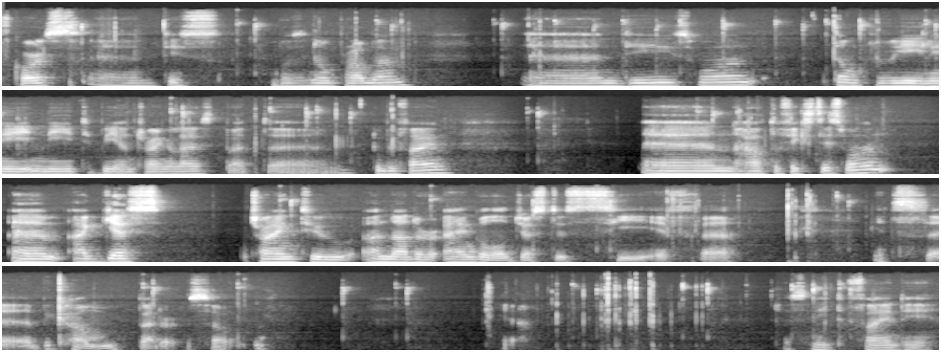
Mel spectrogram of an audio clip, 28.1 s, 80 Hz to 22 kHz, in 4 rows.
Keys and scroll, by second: 20.5 super+z, 25.8 alt+super+z.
